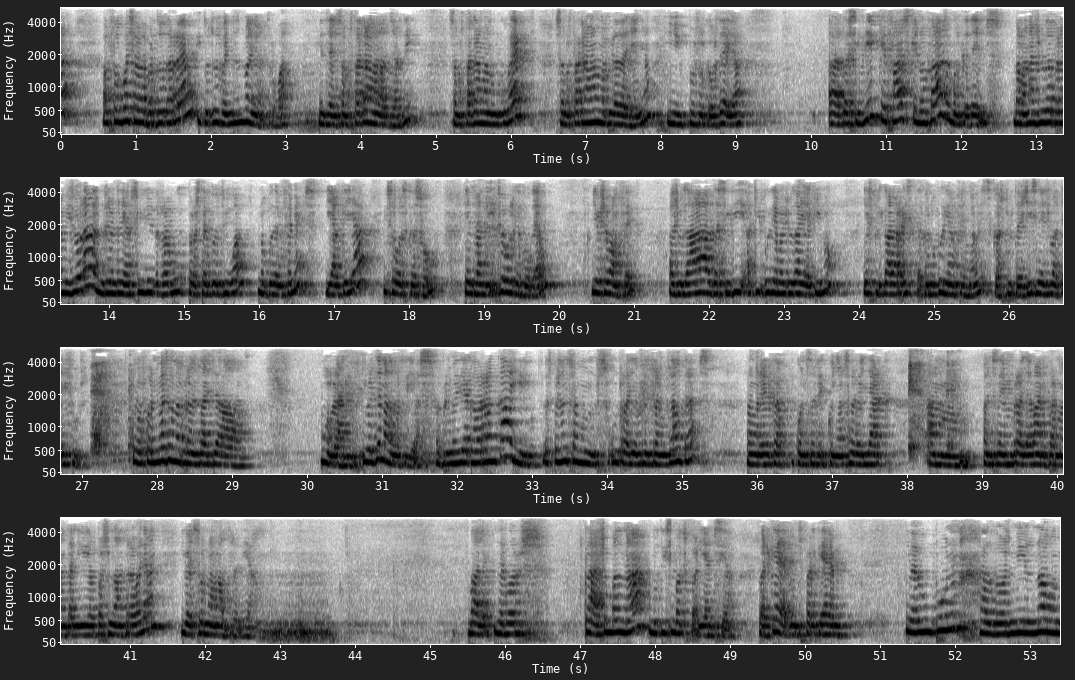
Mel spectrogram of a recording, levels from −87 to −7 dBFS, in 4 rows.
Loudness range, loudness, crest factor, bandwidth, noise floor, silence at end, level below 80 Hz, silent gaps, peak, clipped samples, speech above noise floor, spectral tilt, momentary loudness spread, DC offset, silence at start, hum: 3 LU; -10 LUFS; 10 dB; 5.4 kHz; -41 dBFS; 0 s; -44 dBFS; none; 0 dBFS; under 0.1%; 32 dB; -9.5 dB/octave; 9 LU; under 0.1%; 0 s; none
